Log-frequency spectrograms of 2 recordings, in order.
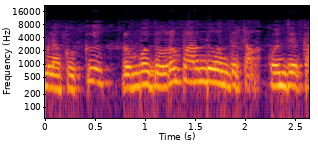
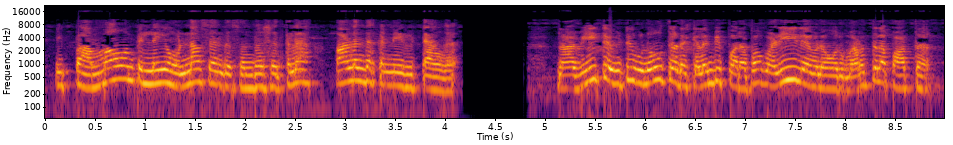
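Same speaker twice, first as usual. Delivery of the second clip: ordinary delivery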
